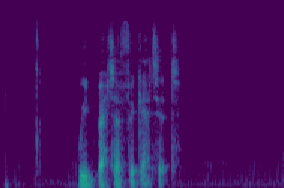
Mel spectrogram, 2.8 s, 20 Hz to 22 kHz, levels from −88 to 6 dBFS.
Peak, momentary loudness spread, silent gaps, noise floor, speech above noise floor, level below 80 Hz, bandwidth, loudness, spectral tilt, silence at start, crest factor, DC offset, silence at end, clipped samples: -18 dBFS; 22 LU; none; -80 dBFS; 39 dB; -68 dBFS; 14 kHz; -42 LUFS; -5 dB/octave; 0.05 s; 26 dB; under 0.1%; 1.05 s; under 0.1%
